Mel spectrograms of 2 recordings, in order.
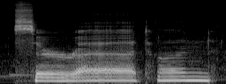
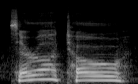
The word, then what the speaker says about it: serotonin: Seraton. List of ideas of things to do, yeah. No important list. Well, they're on the important list. My lists aren't too important. Serotonin.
